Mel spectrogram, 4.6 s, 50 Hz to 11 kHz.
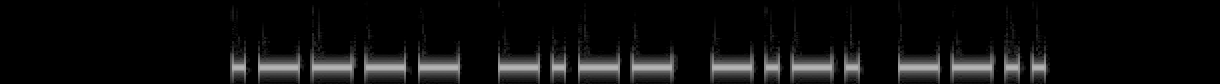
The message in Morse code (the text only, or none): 1YCZ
